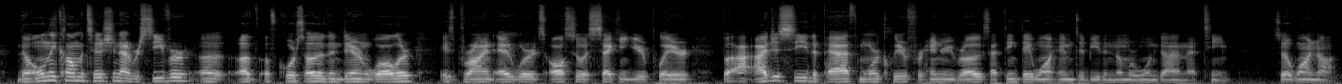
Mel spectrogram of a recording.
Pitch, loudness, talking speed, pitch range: 125 Hz, -25 LUFS, 225 wpm, 115-135 Hz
